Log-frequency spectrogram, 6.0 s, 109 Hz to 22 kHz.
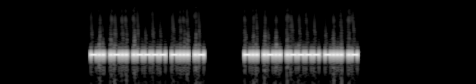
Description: Morse code, heard as a keyed tone, about 52 wpm, 700 Hz. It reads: DL1BA DL1BA
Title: DXCC-100 Call Signs - 5 Characters - Repeated 2x - 50wpm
